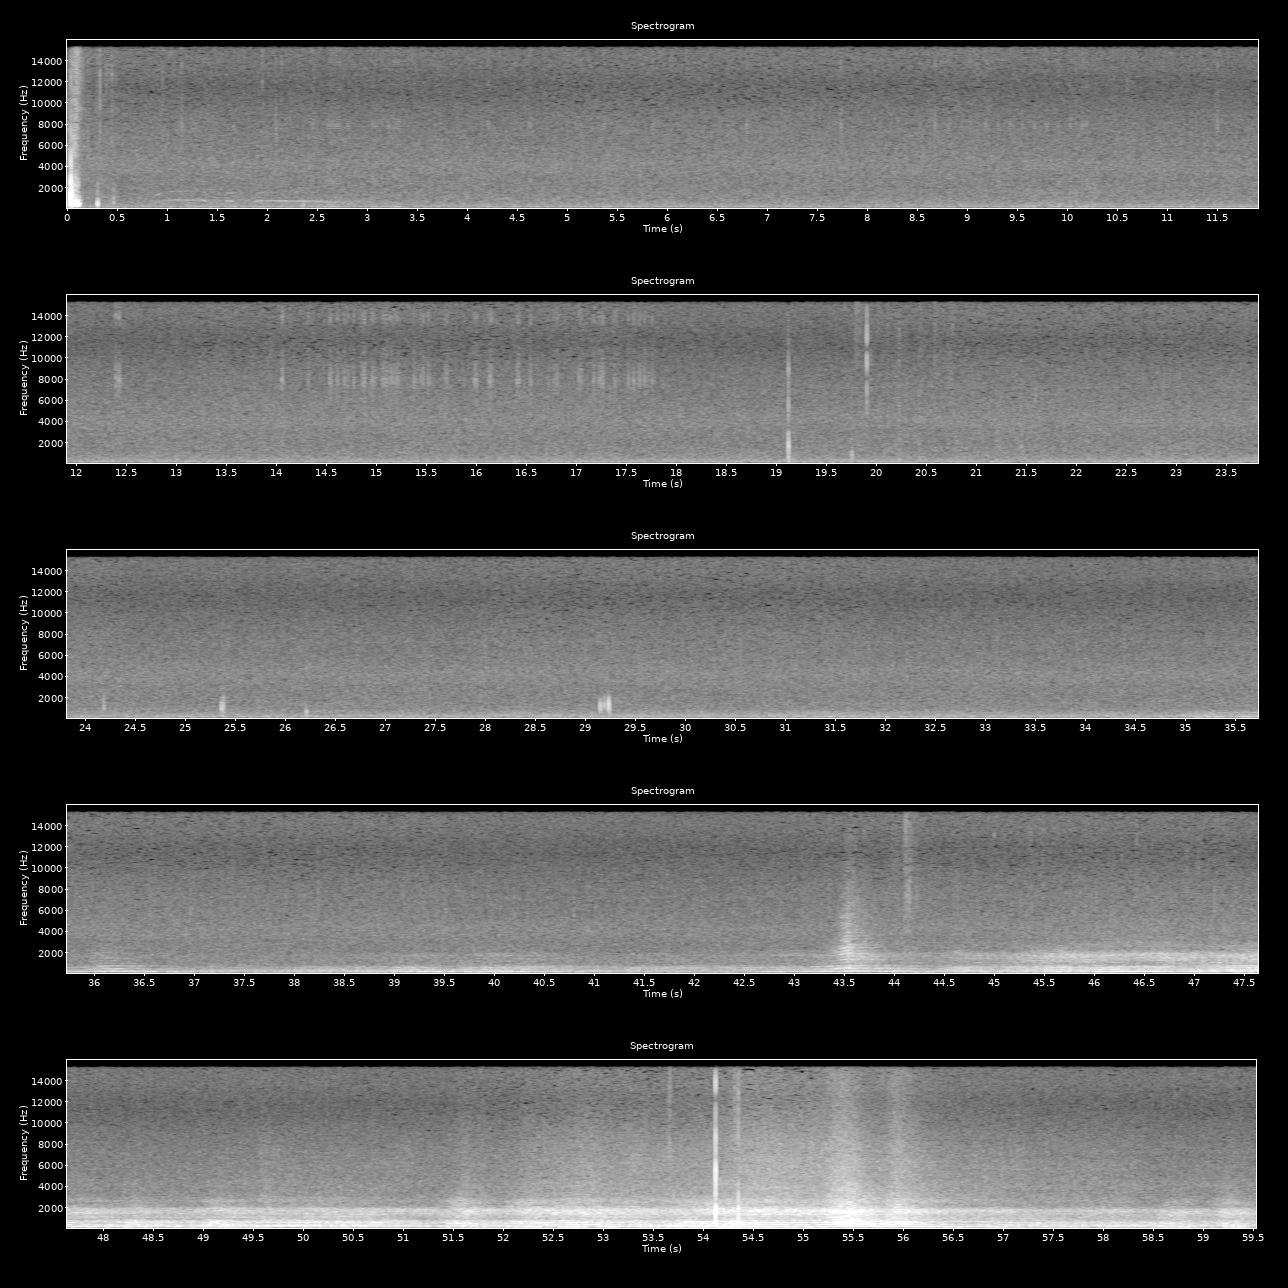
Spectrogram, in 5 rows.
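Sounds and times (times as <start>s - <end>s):
snowmobiles: 38.0s - 59.5s.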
